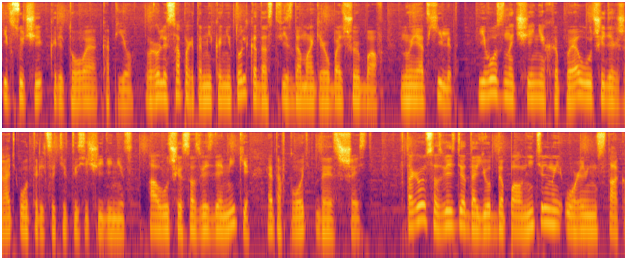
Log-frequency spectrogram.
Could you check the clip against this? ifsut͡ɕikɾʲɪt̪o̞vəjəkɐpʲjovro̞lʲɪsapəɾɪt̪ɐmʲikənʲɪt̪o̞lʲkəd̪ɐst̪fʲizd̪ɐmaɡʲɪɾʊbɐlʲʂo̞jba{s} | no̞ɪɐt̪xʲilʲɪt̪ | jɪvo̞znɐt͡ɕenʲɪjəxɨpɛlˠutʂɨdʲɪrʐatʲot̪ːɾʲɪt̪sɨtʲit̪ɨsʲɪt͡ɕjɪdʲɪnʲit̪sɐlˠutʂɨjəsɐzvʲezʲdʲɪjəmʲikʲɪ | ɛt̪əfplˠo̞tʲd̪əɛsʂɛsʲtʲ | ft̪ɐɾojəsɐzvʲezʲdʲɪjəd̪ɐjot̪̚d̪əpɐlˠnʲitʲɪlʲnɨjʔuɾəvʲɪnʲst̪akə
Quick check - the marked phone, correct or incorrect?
incorrect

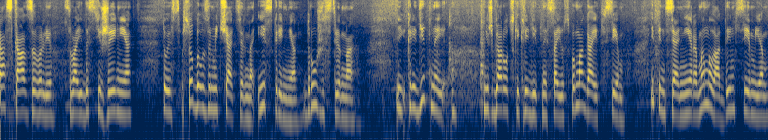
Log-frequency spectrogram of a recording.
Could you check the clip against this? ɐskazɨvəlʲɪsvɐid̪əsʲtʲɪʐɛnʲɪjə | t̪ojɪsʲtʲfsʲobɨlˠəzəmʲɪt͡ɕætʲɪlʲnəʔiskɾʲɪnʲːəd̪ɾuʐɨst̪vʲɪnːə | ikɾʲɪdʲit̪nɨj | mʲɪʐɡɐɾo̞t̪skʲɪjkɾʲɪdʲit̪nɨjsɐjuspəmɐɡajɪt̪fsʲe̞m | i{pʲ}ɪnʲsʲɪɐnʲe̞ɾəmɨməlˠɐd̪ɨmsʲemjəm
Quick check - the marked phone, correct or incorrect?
correct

